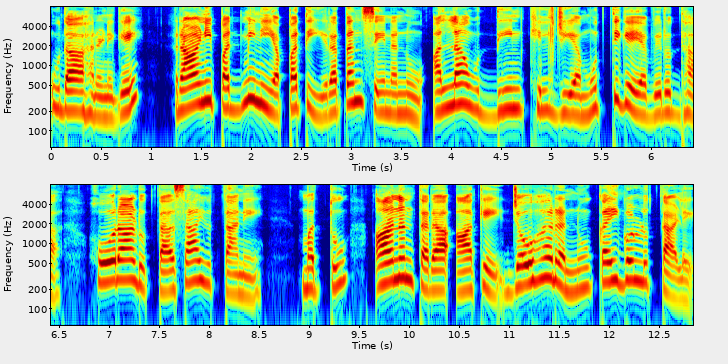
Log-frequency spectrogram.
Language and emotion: Kannada, neutral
